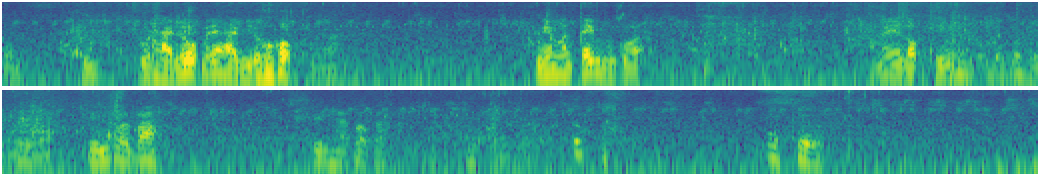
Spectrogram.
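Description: Water splashes and sloshes as men wade through it.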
